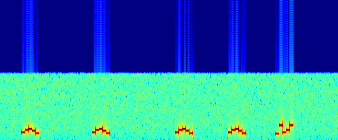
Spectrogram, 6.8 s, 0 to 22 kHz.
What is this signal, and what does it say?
Five-tone selective call (ZVEI), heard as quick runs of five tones, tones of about 70 ms. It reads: 36752 36752 36752 36752 10360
